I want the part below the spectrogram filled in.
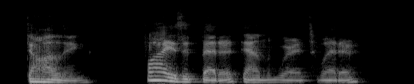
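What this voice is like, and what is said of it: Rarity voice instead of Jamaican accent. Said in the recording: “it's supposed to be a Jamaican accent, not rarity accent.”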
